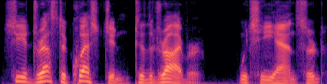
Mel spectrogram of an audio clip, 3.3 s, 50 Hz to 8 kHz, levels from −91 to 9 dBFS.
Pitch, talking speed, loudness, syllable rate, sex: 105 Hz, 185 wpm, -19 LUFS, 5.7 syllables/s, male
